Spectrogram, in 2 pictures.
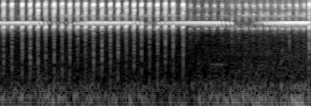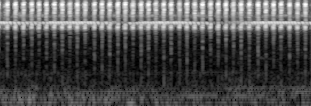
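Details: Katydid calling after dark: a dense train of crisp ticks over a high, ringing tone with brief breaks, swelling in the middle and steady through the rest.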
